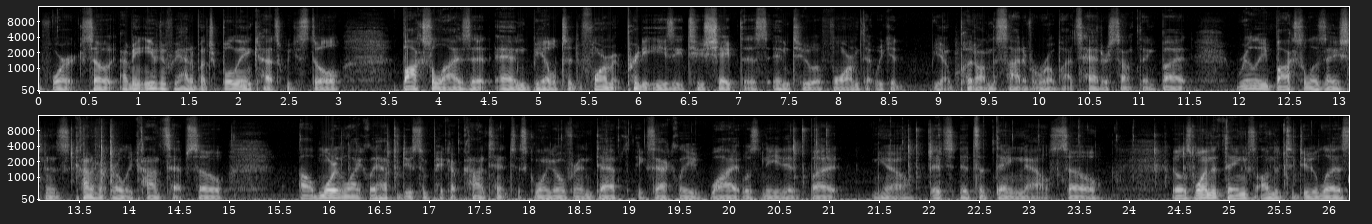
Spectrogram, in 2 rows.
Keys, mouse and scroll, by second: 10.5-13.3 middle drag, 10.9 scroll down 1, 13.4 ctrl+n, 13.6 ctrl+Return, 15.0-17.1 middle drag, 16.5 v, 17.1 click, 17.7-18.1 scroll down 1, 18.2 middle click, 18.3-20.6 middle drag, 18.3 scroll down 1, 18.9-20.6 scroll down 1, 20.6-22.0 typing, 21.6 click, 22.5 click, 22.8 middle click, 23.3 shift+middle click, 24.1 scroll up 1, 24.2 Tab, 24.5 2, 24.9 click, 25.4 ctrl+b, 25.8-26.2 scroll up 1.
